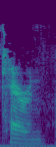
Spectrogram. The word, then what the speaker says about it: Charon: Karen. Isn't that the ferryman? That Karen. Apparently, it's pronounced Karen. Karen. I know it's weird.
